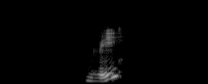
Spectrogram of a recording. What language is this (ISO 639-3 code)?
lav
